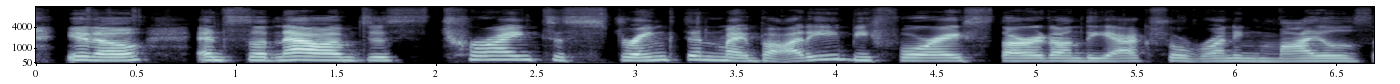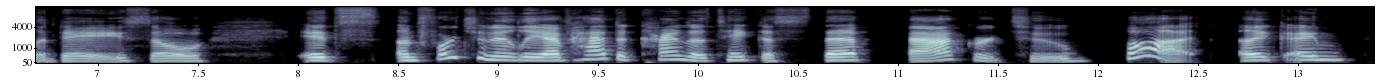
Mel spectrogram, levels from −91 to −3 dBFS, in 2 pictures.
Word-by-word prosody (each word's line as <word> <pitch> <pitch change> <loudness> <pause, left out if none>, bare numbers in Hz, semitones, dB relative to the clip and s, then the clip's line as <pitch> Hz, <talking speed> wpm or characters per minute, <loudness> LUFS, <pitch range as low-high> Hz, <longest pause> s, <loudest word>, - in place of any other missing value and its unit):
You 230 - +3
know, 205 +2 +5 0.3
and 220 -1 0
so 210 +1 -2
now 225 +2 +9
I'm 210 -1 +4
just 205 0 -8
trying 250 0 +2
to 235 -3 -8
strengthen 220 +4 -1
my 190 -3 +3
body 235 +9 -1
before 195 -5 -2
I 190 0 +5
start 180 -1 +1
on 175 -1 0
the 170 0 -2
actual 175 +2 -2
running 165 0 -6
miles 165 +1 -2
a - - -7
day, 160 +3 -3
so 165 0 -5 0.4
it's 200 0 -3
unfortunately, 220 - 0
I've 200 +1 +4
had 275 +5 +1
to 250 - -3
kinda 245 -4 -1
take 220 +4 -6
a - - -2
step 210 +2 0 0.2
back - - +5
or - - -5
2, 165 +1 -10 0.2
but, 470 +8 +1 0.2
like, 210 +1 0
I'm 240 -1 -1
205 Hz, 170 wpm, -24 LUFS, 175-230 Hz, 0.4 s, now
